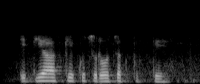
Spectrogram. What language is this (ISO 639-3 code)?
hin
